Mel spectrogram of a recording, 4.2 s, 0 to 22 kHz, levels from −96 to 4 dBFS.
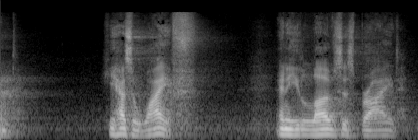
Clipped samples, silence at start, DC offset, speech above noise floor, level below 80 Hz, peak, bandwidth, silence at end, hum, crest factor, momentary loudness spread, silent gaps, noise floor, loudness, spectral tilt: under 0.1%; 0 s; under 0.1%; 40 dB; -64 dBFS; -4 dBFS; 16 kHz; 0.15 s; none; 24 dB; 11 LU; none; -64 dBFS; -25 LUFS; -4.5 dB/octave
